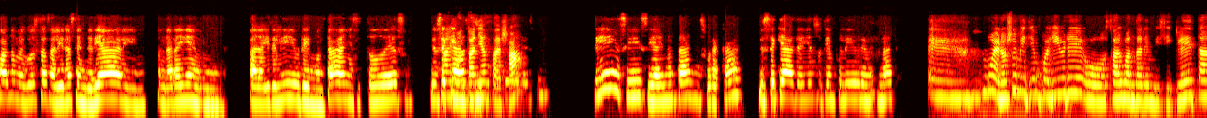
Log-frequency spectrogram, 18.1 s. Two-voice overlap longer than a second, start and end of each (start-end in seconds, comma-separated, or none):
6.6-7.9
